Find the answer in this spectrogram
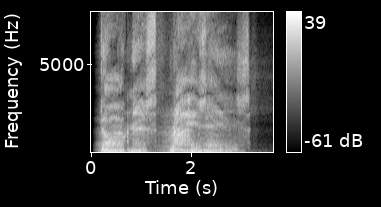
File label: Male Demon Play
